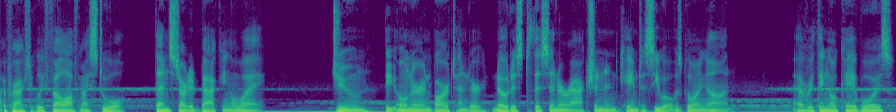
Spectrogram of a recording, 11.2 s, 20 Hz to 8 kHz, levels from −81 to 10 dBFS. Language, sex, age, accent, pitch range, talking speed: English, male, 20-39, American, 95-115 Hz, 155 wpm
